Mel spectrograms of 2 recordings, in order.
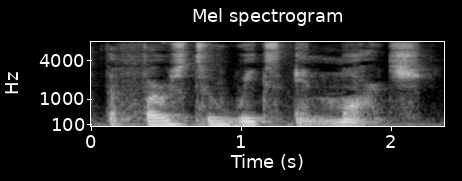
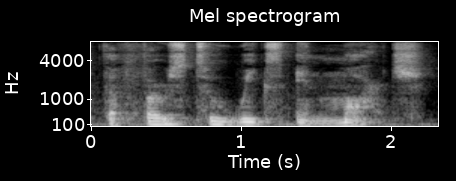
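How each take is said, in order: Both takes have the same delivery.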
